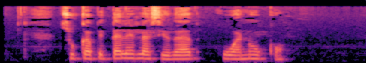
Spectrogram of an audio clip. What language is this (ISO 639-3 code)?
spa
